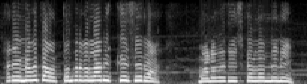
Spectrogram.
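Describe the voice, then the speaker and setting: Shrill cheeky cartoon boy, bossy and brash, high and monotone. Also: fast talker, faint music behind. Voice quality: shrill squeaky childlike. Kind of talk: fan-dubbed game story.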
